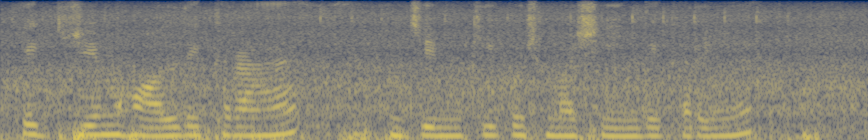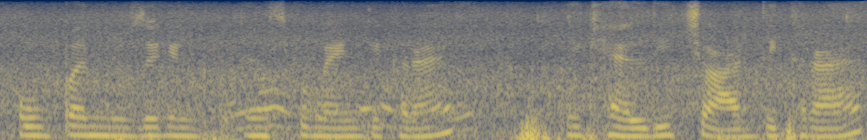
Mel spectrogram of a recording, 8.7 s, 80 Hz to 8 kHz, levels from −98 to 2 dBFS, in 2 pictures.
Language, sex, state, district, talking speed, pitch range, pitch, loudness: Hindi, female, Bihar, Sitamarhi, 175 wpm, 170-190 Hz, 180 Hz, -20 LUFS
